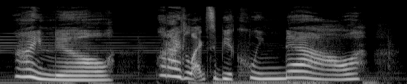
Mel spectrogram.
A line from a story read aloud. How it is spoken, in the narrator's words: she sighed dreamily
